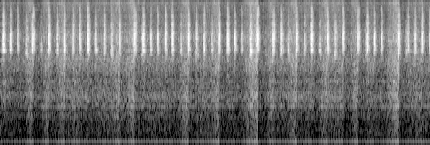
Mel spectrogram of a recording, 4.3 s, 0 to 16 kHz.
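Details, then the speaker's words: Chrysler 300 being repaired for overheating, idling after the thermostat was refitted and coolant added, with no leaks: sharp, uneven high chirps about three a second over a steady idle hum. One belt pulley is making noise. "One of these pulley is making a bit of a noise, so that's going to have to be looked at."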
